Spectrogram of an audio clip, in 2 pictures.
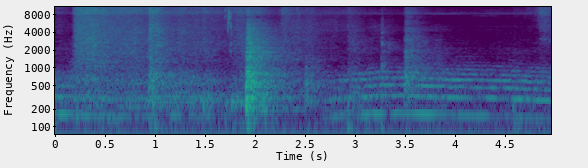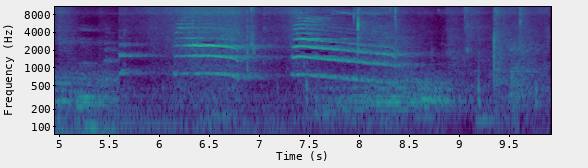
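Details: While eating snacks, kittens give a long, low, wavering meow, then high, thin kitten mews that rise and fall near the end. A brief word of speech and light clatter are also heard.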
